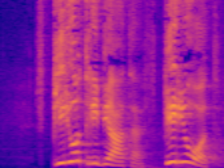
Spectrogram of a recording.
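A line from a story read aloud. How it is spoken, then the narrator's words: Shouting while running. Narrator (Russian): крикнул он на бегу собакам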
